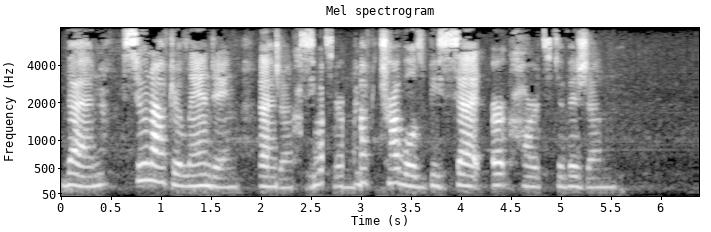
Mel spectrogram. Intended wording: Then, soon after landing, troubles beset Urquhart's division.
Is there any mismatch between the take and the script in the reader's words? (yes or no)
yes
